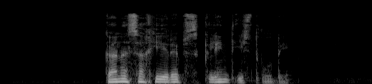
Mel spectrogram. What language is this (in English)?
Georgian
